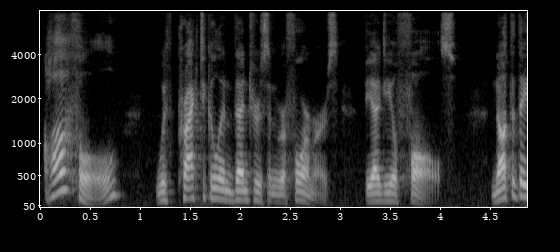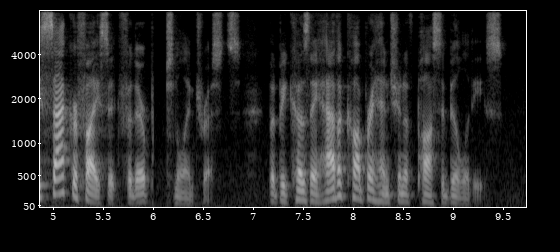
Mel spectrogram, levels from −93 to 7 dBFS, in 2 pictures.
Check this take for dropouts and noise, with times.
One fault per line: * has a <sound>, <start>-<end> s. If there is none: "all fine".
* has a dropout, 6.0-6.1 s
